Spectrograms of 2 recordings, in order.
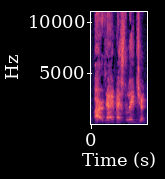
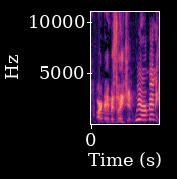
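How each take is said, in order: First: Raised, rough demon voice; higher-pitched voice of many demons. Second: Very high, loud demon shriek; piercingly high, loud possessed voice. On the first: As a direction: answer as a possessed man. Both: Acted. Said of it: "what did he sound like?".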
